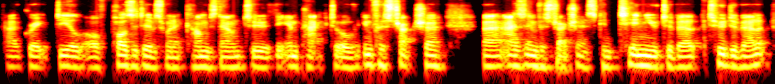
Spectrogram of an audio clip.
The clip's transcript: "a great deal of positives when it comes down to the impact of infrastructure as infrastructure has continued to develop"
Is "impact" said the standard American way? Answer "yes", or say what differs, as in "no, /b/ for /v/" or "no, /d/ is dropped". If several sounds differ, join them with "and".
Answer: yes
